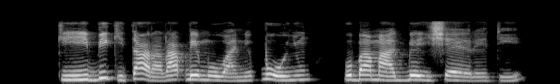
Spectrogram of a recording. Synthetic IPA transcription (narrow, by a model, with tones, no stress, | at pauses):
ki˨˦˨bi˦ki˨˦ta˦˨ɾa˨ɾa˦k͡pe˦mo˧wa˨nĩ˨˦k͡po˦o˧jũ˦ | o˦ba˦mãː˦˧ɡ͡be˦i˧ʃɛ˦ɛ˨ɾɛ˨de˨˦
